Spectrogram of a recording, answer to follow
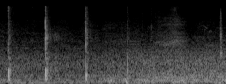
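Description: Three sharp, short knocks in the first second, about a third of a second apart, over steady wind noise on the microphone.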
